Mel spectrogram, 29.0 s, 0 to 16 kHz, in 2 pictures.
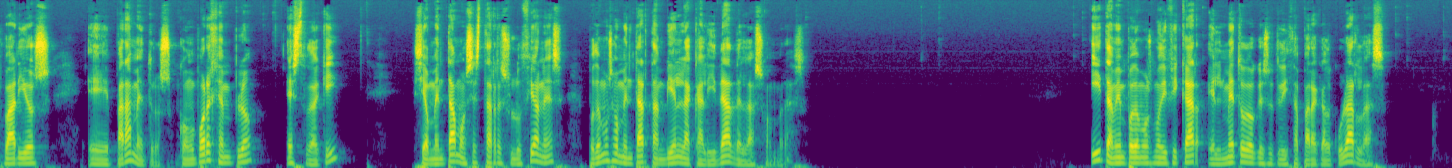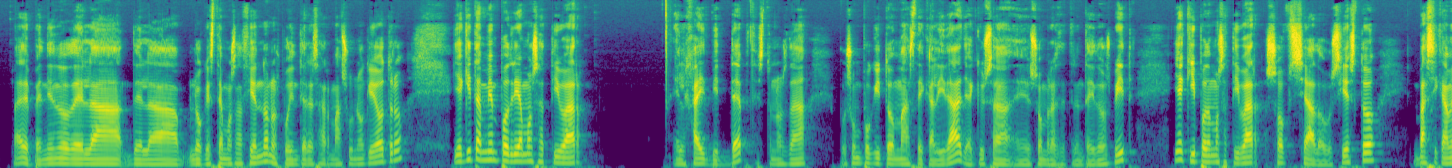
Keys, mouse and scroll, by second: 10.7 click.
